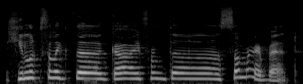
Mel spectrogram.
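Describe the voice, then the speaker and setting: A woman's voice: high-pitched, unhurried. A woman streamer giving casual game commentary, talking playfully to herself in short reactions. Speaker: game streamer playing through a story quest.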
